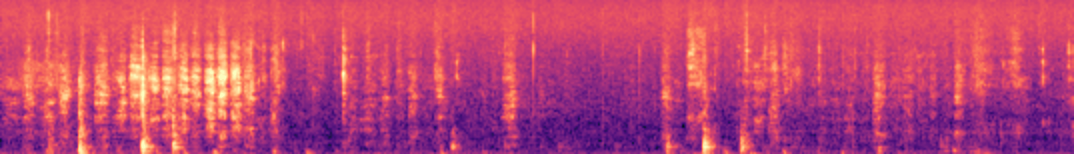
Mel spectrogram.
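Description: A dog panting rapidly, heaviest in the first three seconds. A few short, louder knocks are heard about a second in and again around seven seconds.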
